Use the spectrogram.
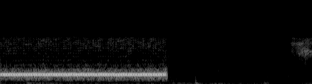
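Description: A steady electronic ringback tone hums for under two seconds over a phone line, falls silent, then starts again at the end as the call goes unanswered.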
